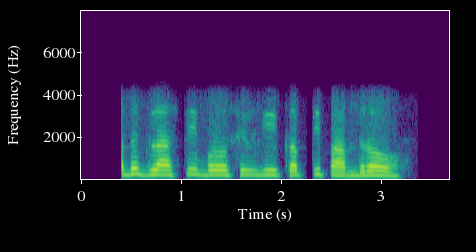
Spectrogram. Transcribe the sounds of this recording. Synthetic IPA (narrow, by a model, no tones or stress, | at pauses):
ɐd̪uɡlaːst̪ibɾoːsilɡikɐp̚t̪ipaːmd̪ɾo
